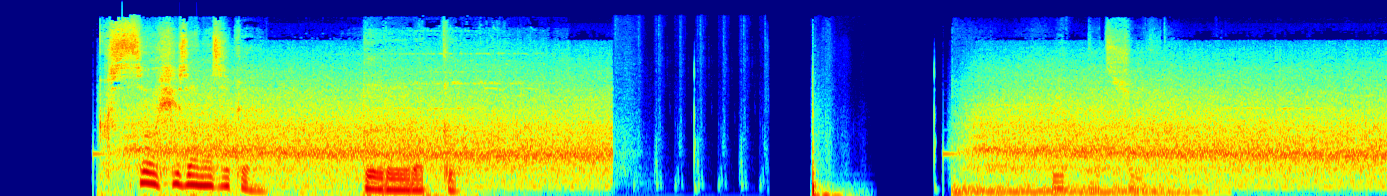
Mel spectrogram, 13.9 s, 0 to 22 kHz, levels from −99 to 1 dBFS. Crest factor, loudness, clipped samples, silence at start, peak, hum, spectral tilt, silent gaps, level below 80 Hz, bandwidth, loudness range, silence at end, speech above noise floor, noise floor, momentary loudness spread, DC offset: 14 dB; -13 LUFS; under 0.1%; 0.9 s; 0 dBFS; none; -4.5 dB/octave; 7.70-8.09 s, 8.76-9.33 s; -28 dBFS; 16.5 kHz; 14 LU; 0 s; 46 dB; -55 dBFS; 12 LU; under 0.1%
